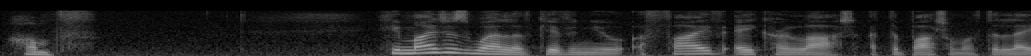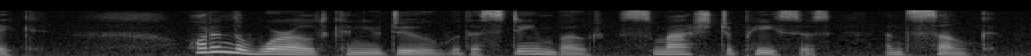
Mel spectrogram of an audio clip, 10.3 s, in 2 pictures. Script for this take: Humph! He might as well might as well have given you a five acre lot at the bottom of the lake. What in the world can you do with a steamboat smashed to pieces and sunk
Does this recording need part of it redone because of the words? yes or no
yes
